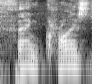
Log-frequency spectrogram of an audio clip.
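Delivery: normal talking voice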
